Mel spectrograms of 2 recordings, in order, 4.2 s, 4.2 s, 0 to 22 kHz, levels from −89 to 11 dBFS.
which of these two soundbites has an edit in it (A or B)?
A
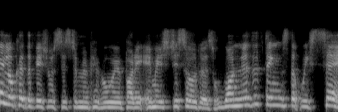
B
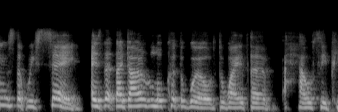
B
